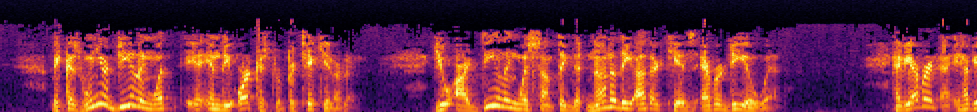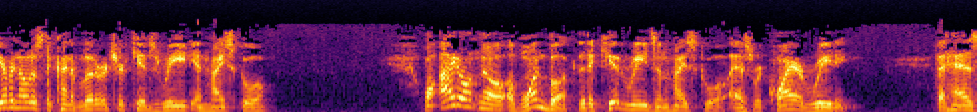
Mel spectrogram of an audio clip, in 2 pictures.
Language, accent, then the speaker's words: English; United States; and I have to say American life because I am an American. So I don't know about life in France that well.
